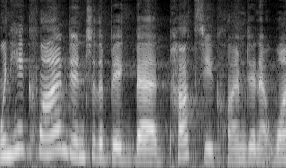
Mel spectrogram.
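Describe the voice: Lively intonation in plain reading aloud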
